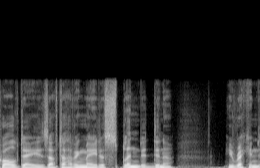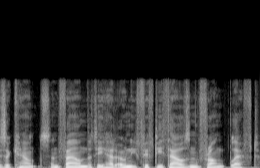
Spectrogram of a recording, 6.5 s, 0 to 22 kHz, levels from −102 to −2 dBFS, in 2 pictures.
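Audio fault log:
No faults heard in this clip.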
